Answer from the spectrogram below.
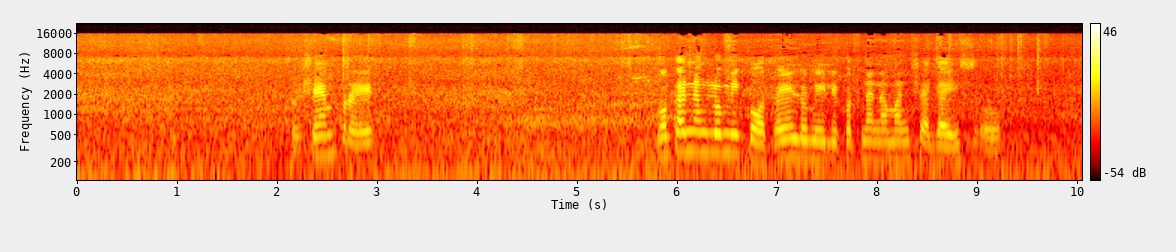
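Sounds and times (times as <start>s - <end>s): city traffic rumble: 0.0s - 10.0s.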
